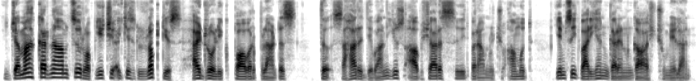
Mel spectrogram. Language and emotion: Kashmiri, neutral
